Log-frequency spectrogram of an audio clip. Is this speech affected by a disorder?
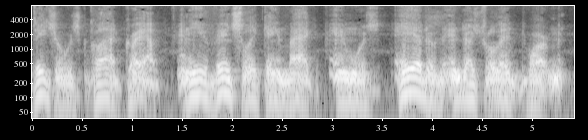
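Yes: laryngeal cancer; laryngeal cancer following lung cancer diagnosed 2006, later lesions in mouth and one on neck, about 12 years; unable to eat or drink for past three years, all intake through feeding tube.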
